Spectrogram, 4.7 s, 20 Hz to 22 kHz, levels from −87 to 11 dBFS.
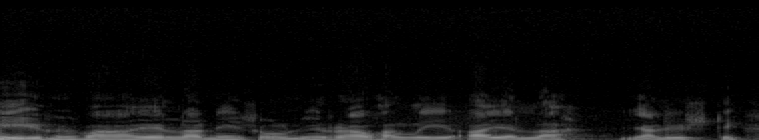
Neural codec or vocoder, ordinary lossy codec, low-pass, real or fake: none; none; none; real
